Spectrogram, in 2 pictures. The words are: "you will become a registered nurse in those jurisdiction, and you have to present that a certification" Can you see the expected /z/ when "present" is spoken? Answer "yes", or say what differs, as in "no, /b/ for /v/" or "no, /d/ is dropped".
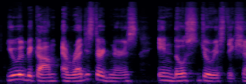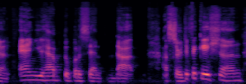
no, /s/ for /z/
